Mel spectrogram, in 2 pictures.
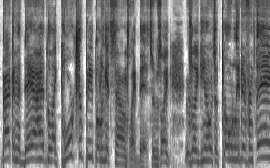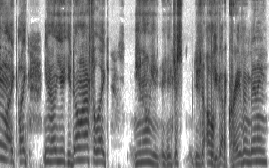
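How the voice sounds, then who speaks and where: A man's voice: high-pitched, bright, forceful tone, exaggerated voice, rough recording. A man playing a laid-back, centuries-old skeleton rocker who talks like a drawling slacker and says "man" constantly. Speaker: bassist and singer in the guest band. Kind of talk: in-character storytelling. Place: virtual-world podcast, dry sound.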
